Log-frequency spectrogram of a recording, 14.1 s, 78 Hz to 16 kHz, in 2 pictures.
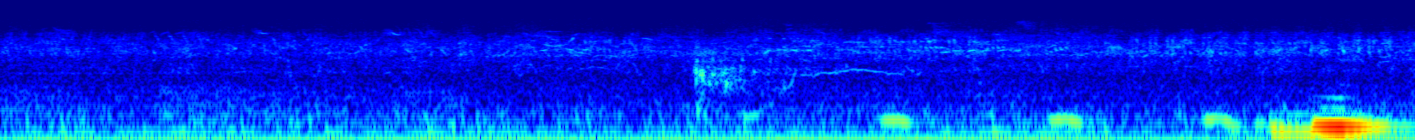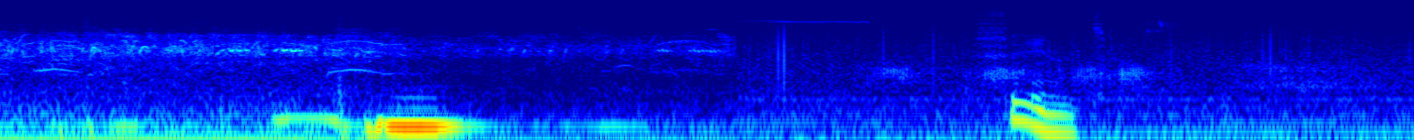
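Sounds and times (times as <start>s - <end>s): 
low moaning bird calls at night: 0.0s - 14.1s
steady low hum: 0.0s - 14.1s
faint high-pitched birdsong from other birds: 0.2s - 11.5s
speech: 12.1s - 12.7s.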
